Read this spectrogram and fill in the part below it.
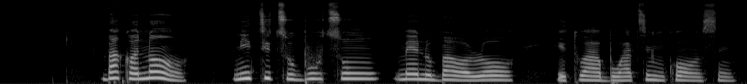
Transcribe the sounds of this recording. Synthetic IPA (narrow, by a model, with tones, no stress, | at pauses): ba˦kã˧nãː˦˨ | nĩ˦ti˦tu˧˦bu˦tũ˦mɛ˦nũ˧ba˧ɔ˨ɾɔ˦ | e˨tu˧˦a˧˨bo˨a˨˦ti˦ŋ̩˦kɔ˦˨sɛ̃˧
